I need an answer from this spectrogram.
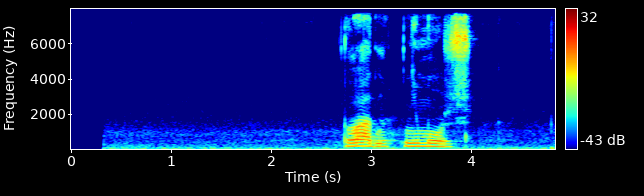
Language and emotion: Russian, neutral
